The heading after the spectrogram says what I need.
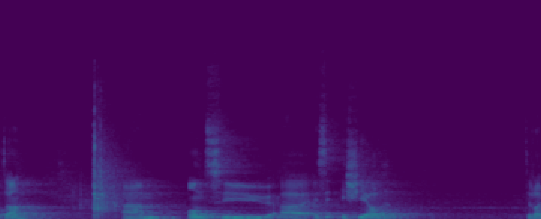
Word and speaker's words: Iseoluwa: On to, is it Iseoluwa? Did I pronounce that correctly? Iseoluwa, thank you.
